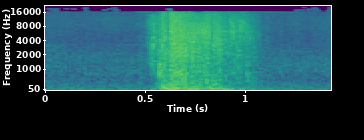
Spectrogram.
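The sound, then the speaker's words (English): A door is kicked in with a single front kick that blows it off its hinges: one loud crash, a heavy thud followed by about half a second of harsh, splintering clatter that quickly dies away. No one speaks. “The strength of that front kick literally blew the door off its hinges,”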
